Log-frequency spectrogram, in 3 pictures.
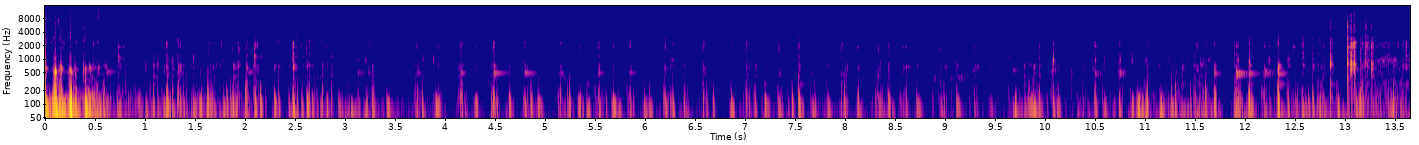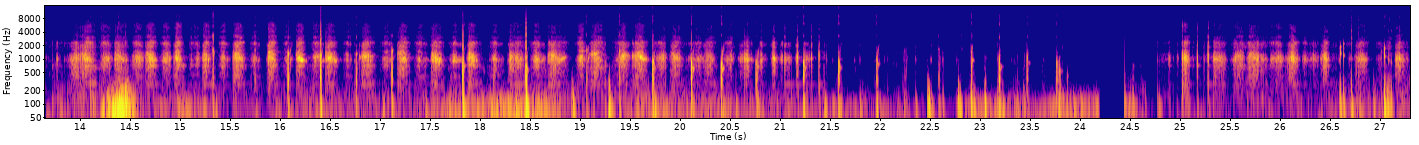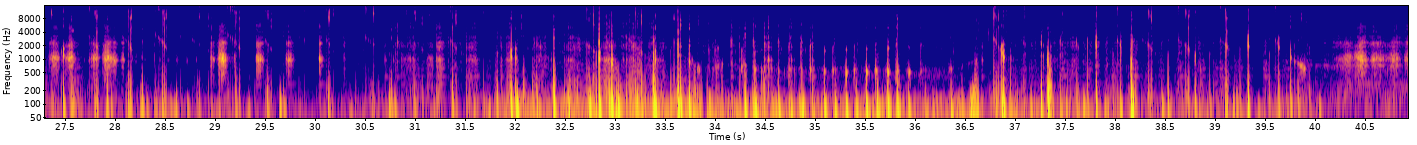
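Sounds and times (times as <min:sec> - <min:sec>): crackling and clicking on microphone: 0:00.0 - 0:40.9
mouth sounds: 0:13.9 - 0:24.1, 0:26.0 - 0:40.9.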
